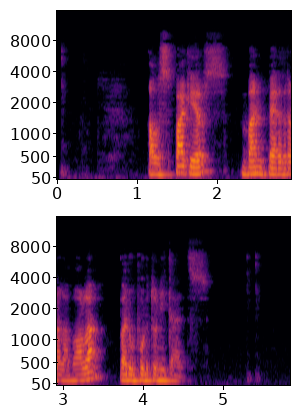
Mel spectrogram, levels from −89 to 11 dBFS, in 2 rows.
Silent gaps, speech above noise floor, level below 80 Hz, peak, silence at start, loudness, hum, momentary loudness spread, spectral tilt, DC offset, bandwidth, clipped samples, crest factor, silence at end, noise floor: none; 41 dB; -58 dBFS; -4 dBFS; 1.15 s; -24 LUFS; none; 15 LU; -6.5 dB/octave; under 0.1%; 9.2 kHz; under 0.1%; 22 dB; 1.05 s; -65 dBFS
